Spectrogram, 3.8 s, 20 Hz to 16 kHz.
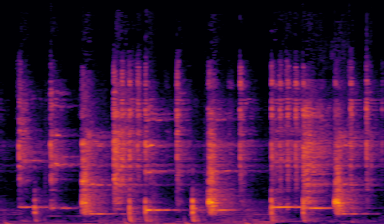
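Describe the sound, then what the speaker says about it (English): A OnePlus 9 Pro plays a tone through its top and bottom speakers. Bright, bell-like chimes come in repeated bursts with short gaps, clear and close, with no talk. "let's test out those speakers. One on the bottom, on the top here as well."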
